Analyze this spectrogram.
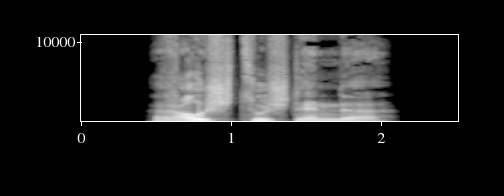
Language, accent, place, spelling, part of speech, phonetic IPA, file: German, Germany, Berlin, Rauschzustände, noun, [ˈʁaʊ̯ʃt͡suˌʃtɛndə], De-Rauschzustände.ogg
- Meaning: nominative/accusative/genitive plural of Rauschzustand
